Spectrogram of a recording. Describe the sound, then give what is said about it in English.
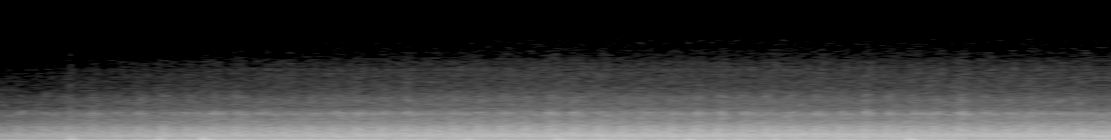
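A deuce and a half military truck engine runs with a steady, loud low rumble and a few faint clicks. “Doc Skofield looked over at his captain, sitting in the cab next to him as he worked the gears. Tell me again how you found a deuce and a half between New Reno and here.”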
